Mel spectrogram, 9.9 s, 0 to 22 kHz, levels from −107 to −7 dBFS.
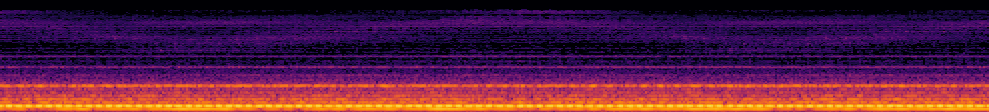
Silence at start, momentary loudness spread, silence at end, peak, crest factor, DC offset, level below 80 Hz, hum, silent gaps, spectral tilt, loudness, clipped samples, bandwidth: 0 s; 1 LU; 0 s; -12 dBFS; 10 dB; under 0.1%; -62 dBFS; none; none; -12 dB/octave; -22 LUFS; under 0.1%; 2 kHz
